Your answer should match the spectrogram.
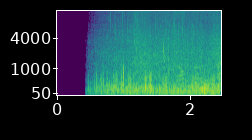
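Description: Silence, then about half a second in, a sudden start of wind buffeting the microphone over the wash of the sea against a rocky shore.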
